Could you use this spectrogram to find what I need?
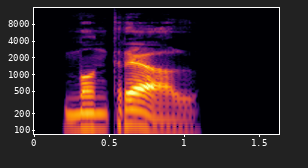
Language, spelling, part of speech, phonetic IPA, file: Polish, Montreal, proper noun, [mɔ̃nˈtrɛal], Pl-Montreal.ogg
